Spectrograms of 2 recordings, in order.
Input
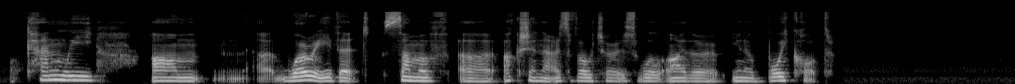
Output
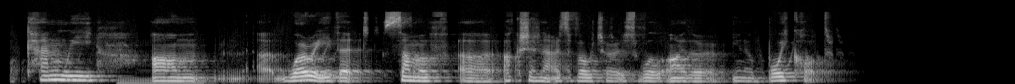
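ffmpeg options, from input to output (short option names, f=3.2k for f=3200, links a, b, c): -filter_complex "[0:a]lowshelf=f=170:g=-2.5,asettb=1/sr,asplit=3[a][b][c];[a]atrim=end=1.174[d];[b]atrim=start=1.17:end=2.04,asetpts=PTS-STARTPTS,afade=t=in:d=0.004:c=qsin,afade=t=out:st=0.866:d=0.004:c=qsin,aeval=exprs='val(0)+0.0126*(sin(2*PI*60*n/s)+sin(2*PI*2*60*n/s)/2+sin(2*PI*3*60*n/s)/3+sin(2*PI*4*60*n/s)/4+sin(2*PI*5*60*n/s)/5)':c=same[e];[c]atrim=start=2.036[f];[d][e]acrossfade=d=0.004:c1=hsin:c2=qsin[g];[g][f]acrossfade=d=0.004:c1=qsin:c2=hsin,acrusher=bits=7:mix=0:aa=0.5,asettb=1/sr,asplit=3[h][i][j];[h]atrim=end=7.014[k];[i]atrim=start=7.01:end=7.58,asetpts=PTS-STARTPTS,afade=t=in:d=0.004:c=qsin,afade=t=out:st=0.566:d=0.004:c=qsin,acompressor=threshold=-27dB:ratio=6[l];[j]atrim=start=7.576[m];[k][l]acrossfade=d=0.004:c1=hsin:c2=qsin[n];[n][m]acrossfade=d=0.004:c1=qsin:c2=hsin,asplit=2[o][p];[p]adelay=111,lowpass=f=2.5k:p=1,volume=-12dB,asplit=2[q][r];[r]adelay=111,lowpass=f=2.5k:p=1,volume=0.38,asplit=2[s][t];[t]adelay=111,lowpass=f=2.5k:p=1,volume=0.38,asplit=2[u][v];[v]adelay=111,lowpass=f=2.5k:p=1,volume=0.38[w];[q][s][u][w]amix=inputs=4:normalize=0[x];[o][x]amix=inputs=2:normalize=0,volume=4dB"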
